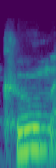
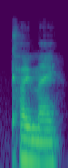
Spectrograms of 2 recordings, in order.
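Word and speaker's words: Koume: Obviously, is it Koom and Kotek? Is that how you pronounce them? Kome. Kome, sorry. Doesn't have an accent over the E's, so it threw me off.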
